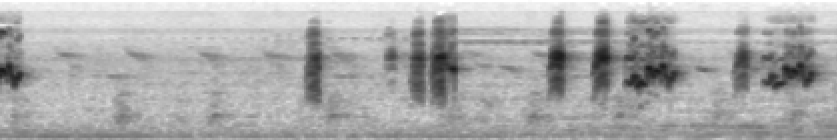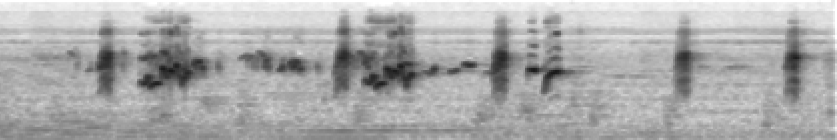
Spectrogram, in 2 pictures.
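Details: Irregular bursts of crisp clicks and quick warbled, chattering phrases from a wild sooty-headed bulbul pressing a rival, spread over about eight seconds.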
